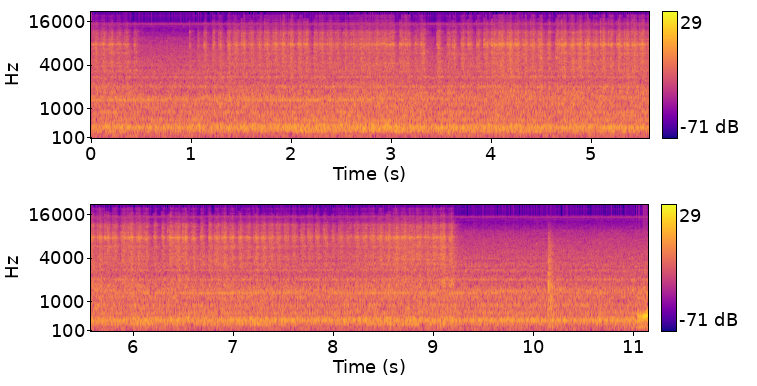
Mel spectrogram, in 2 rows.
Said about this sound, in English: I'm going to use this old Harbor Freight 1-inch skew that's been refined as a double-sided shear scraper to kind of clean up fair those curves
